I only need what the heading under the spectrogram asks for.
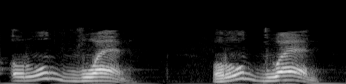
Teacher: دي منها كلمة رضوان قرأها شعبة بضم الراء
